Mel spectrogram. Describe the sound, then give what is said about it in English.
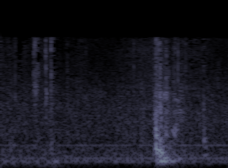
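A car's standard power door locks engage with a single quick, solid mechanical clunk, clear over a low, steady hum. “Power door locks, standard, of course.”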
